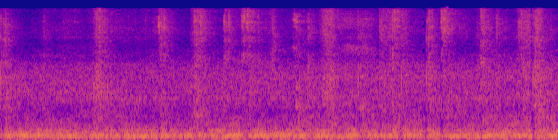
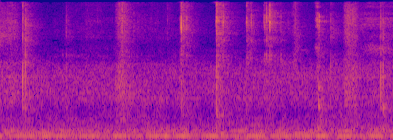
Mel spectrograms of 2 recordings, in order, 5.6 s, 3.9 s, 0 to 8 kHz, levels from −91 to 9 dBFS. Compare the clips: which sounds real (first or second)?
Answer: second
